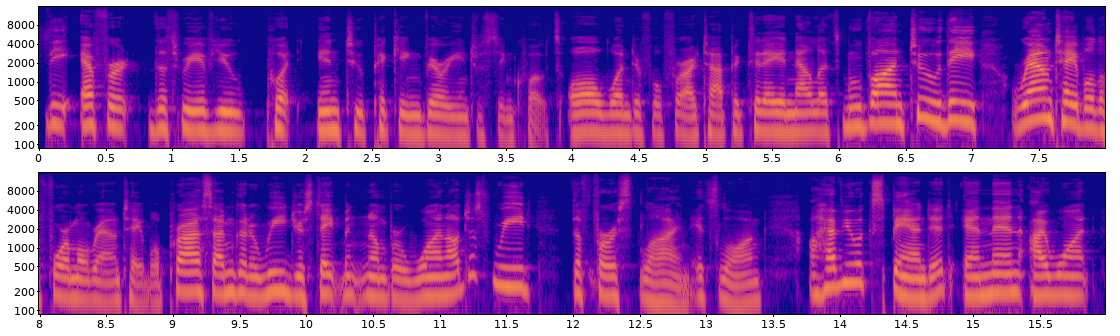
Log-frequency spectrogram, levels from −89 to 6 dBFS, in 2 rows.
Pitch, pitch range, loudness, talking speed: 175 Hz, 160-200 Hz, -28 LUFS, 205 wpm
